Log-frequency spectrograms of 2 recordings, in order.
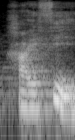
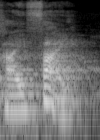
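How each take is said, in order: First: The second syllable sounds like fee. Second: The second syllable sounds like fie. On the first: This is how many Polish speakers say it. "people in Poland, so many of them, say" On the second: This is the usual English pronunciation. "instead of"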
